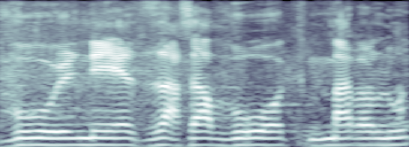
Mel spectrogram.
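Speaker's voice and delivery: Vulne Zatavok Maraluk spoken slow and loud; Void Tongue. Shown as a demonstration. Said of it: "the Void Tongue specialist".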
